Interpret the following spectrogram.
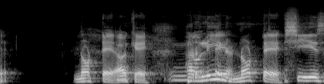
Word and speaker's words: Nottay: No, that's Nottay, correct. I thought so. Good job. What's the Desi way of saying your surname? Nottay. Like, how do your parents say it? Nottay, okay.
